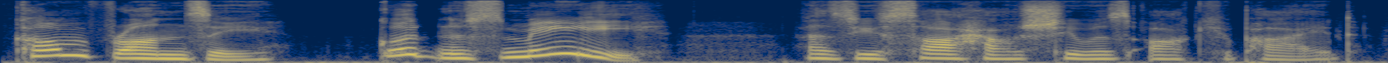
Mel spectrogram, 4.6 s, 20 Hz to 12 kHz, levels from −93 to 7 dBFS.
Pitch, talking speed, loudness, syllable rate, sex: 210 Hz, 130 wpm, -17 LUFS, 4.1 syllables/s, female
